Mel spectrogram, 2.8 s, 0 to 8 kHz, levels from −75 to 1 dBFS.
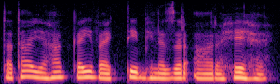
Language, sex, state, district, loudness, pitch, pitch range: Hindi, male, Jharkhand, Ranchi, -15 LUFS, 140 Hz, 130-155 Hz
